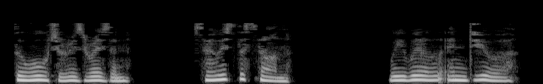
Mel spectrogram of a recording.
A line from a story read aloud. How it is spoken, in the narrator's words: the body said quietly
